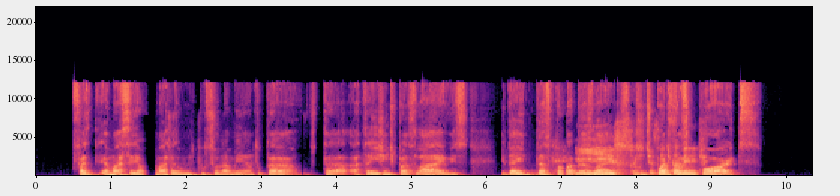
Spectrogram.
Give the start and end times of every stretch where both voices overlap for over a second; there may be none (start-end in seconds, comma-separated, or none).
7.1-9.0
